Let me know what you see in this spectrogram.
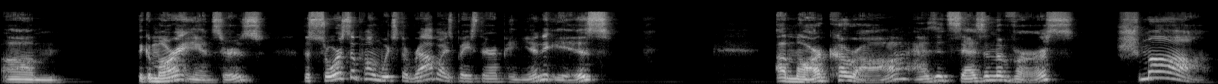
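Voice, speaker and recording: A man's voice: fairly high pitch, sing-song, takes it slowly, a bit bright. A man leading a synagogue Talmud study group in a chatty, informal teaching style, often amused by the text and stumbling over Aramaic words.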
